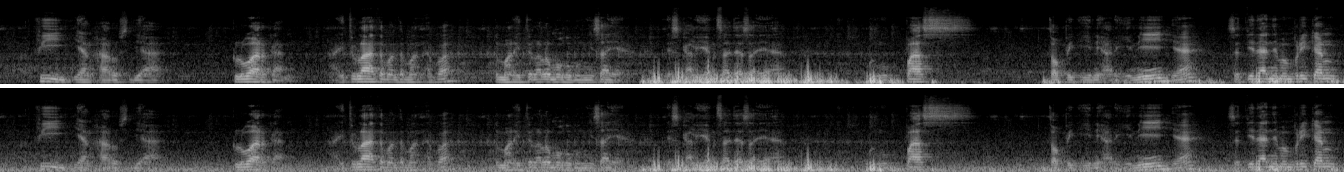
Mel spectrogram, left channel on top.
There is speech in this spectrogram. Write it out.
fee yang harus dia keluarkan. Nah, itulah teman-teman teman itu lalu menghubungi saya. Jadi sekalian saja saya mengupas topik ini hari ini ya, setidaknya memberikan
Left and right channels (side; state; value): right; noise; rumble, 7 dB below the sound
